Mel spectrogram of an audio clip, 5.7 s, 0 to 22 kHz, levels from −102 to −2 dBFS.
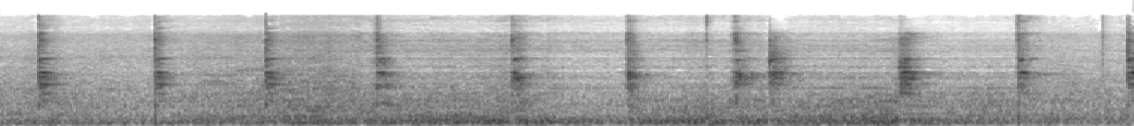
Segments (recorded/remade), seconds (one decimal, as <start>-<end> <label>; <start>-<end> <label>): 0.0-1.8 recorded; 1.8-5.2 remade; 5.2-5.7 recorded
